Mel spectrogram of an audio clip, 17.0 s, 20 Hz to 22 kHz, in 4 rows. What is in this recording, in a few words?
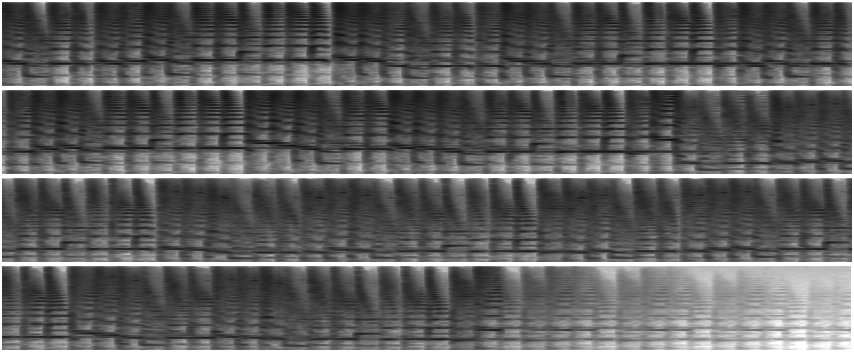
Lead; absynth6; Tahunanui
